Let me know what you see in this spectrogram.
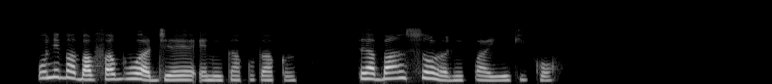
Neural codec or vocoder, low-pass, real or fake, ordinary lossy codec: codec, 16 kHz, 0.8 kbps, ZipCodec; 5.4 kHz; fake; none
